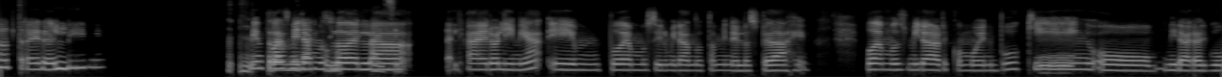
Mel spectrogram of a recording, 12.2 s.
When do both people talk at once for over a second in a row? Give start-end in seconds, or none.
2.5-4.0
